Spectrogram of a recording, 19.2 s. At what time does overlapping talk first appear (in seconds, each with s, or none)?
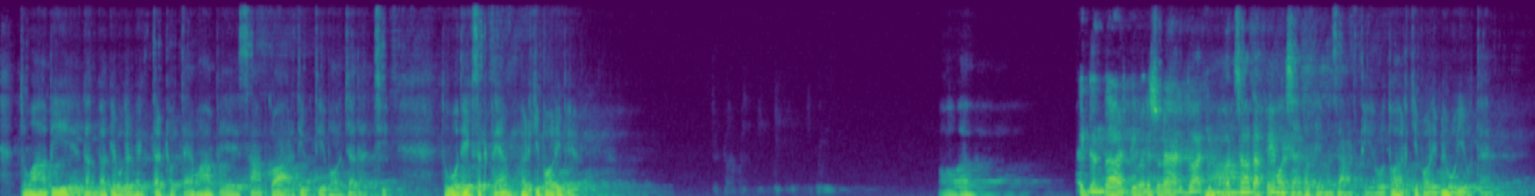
15.0 s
